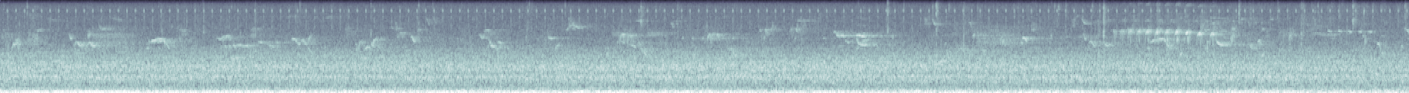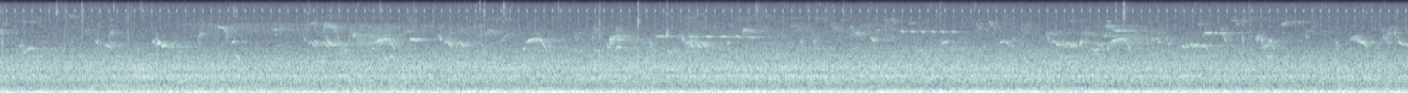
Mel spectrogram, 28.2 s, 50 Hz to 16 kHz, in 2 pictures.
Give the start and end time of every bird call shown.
[0.03, 4.23] American Robin (Turdus migratorius)
[4.43, 28.17] Gray Catbird (Dumetella carolinensis)
[10.63, 12.63] Red-winged Blackbird (Agelaius phoeniceus)
[20.43, 22.03] Song Sparrow (Melospiza melodia)
[22.43, 27.03] Song Sparrow (Melospiza melodia)

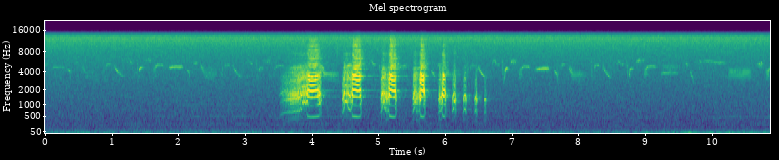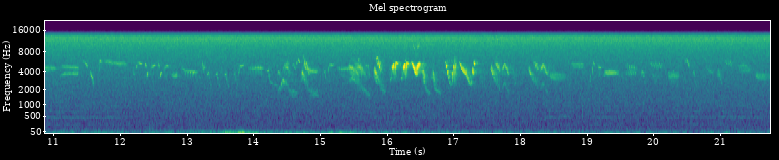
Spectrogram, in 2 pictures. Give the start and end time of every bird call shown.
[0.10, 21.76] Eurasian Skylark (Alauda arvensis)
[3.50, 6.70] Erckel's Francolin (Pternistis erckelii)

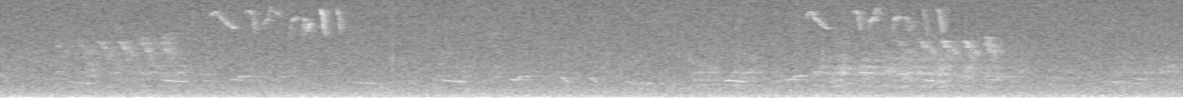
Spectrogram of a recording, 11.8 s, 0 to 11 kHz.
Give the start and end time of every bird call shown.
[1.98, 3.48] Chestnut-capped Brushfinch (Arremon brunneinucha)
[7.88, 9.58] Chestnut-capped Brushfinch (Arremon brunneinucha)

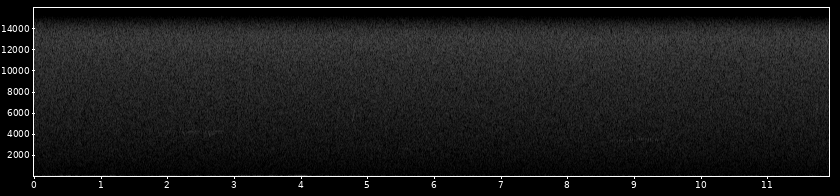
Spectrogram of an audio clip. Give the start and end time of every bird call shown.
[2.09, 2.89] Rock Wren (Salpinctes obsoletus)
[4.69, 4.89] White-crowned Sparrow (Zonotrichia leucophrys)
[5.39, 6.09] Rock Wren (Salpinctes obsoletus)
[8.49, 9.49] Rock Wren (Salpinctes obsoletus)

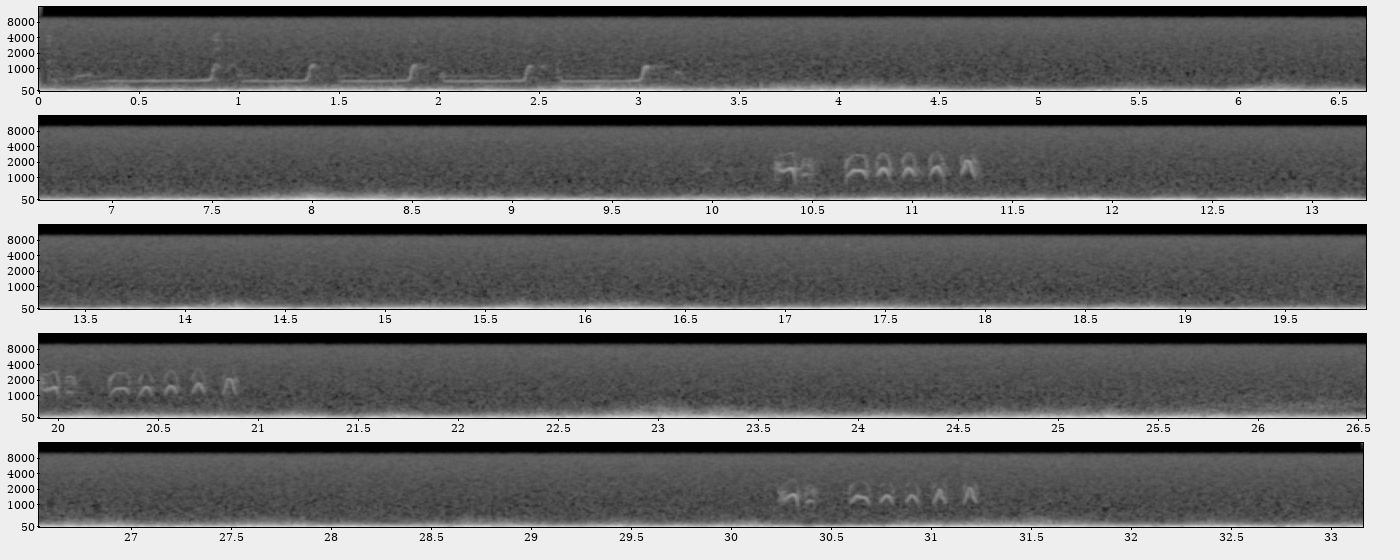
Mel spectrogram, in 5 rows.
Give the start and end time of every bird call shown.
[0.10, 3.20] Hawaiian Petrel (Pterodroma sandwichensis)
[10.20, 11.40] Band-rumped Storm-Petrel (Hydrobates castro)
[19.80, 21.00] Band-rumped Storm-Petrel (Hydrobates castro)
[30.10, 31.40] Band-rumped Storm-Petrel (Hydrobates castro)

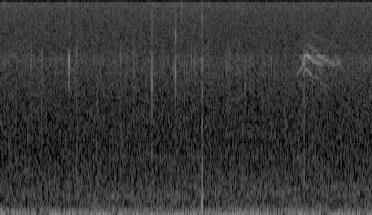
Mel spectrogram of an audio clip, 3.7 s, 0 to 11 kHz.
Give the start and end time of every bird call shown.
[2.91, 3.51] Hawaii Amakihi (Chlorodrepanis virens)

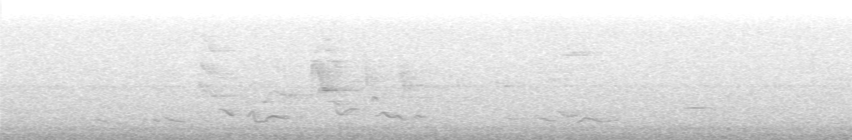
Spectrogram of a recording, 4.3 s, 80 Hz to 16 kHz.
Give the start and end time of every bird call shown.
[0.88, 2.28] Buff-throated Saltator (Saltator maximus)

